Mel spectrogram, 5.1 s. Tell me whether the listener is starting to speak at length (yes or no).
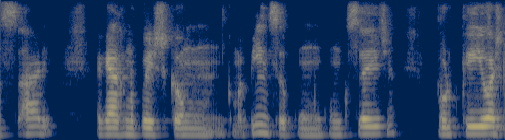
no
